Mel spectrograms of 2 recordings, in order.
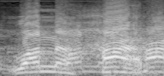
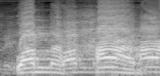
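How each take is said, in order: Both takes have the same delivery.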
